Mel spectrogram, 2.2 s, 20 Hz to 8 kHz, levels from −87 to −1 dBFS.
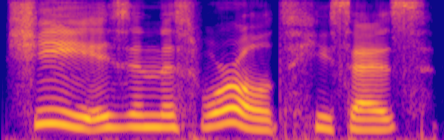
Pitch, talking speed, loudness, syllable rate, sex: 215 Hz, 190 wpm, -17 LUFS, 3.4 syllables/s, female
